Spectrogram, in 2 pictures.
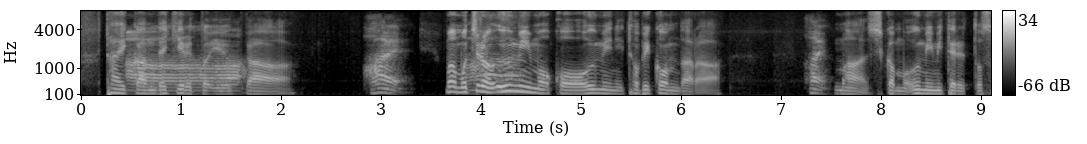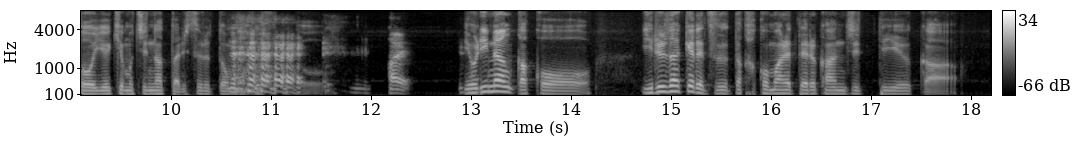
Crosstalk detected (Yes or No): Yes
